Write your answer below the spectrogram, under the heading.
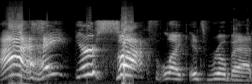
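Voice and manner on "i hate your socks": put-on very loud, high, stretched-out, furious shout. Describing a grievance airing where someone yells at her husband, retelling an angry yell. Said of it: "Tahani stands up and yells at her husband".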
